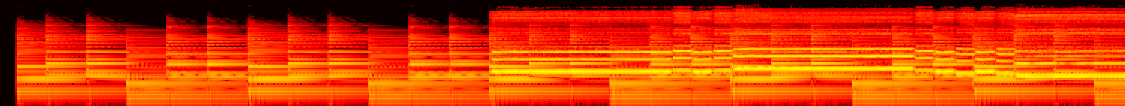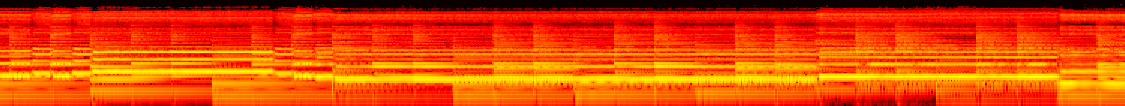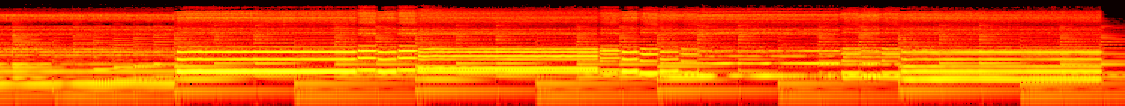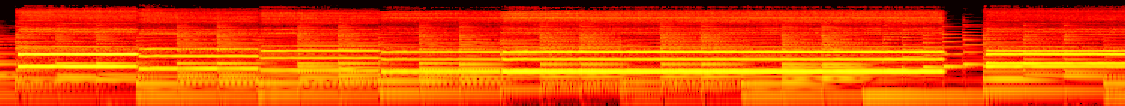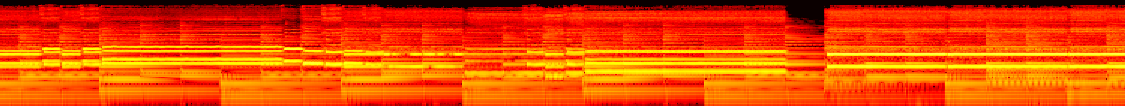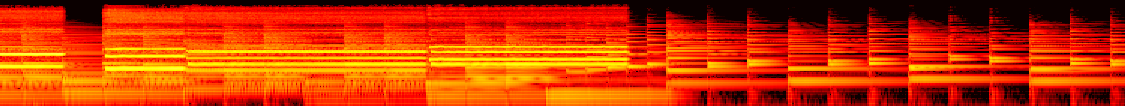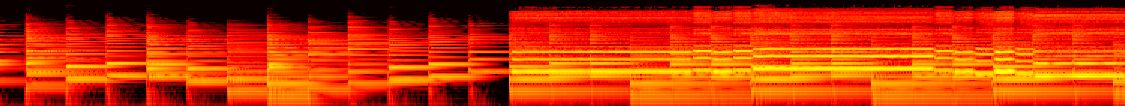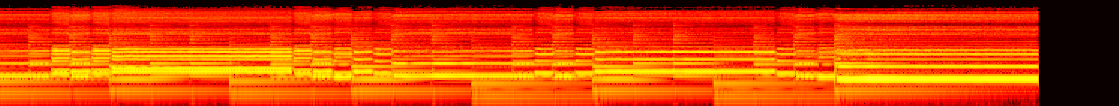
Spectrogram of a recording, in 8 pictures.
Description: Soprano duet / piano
